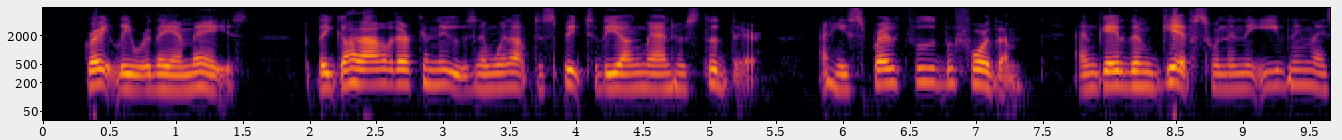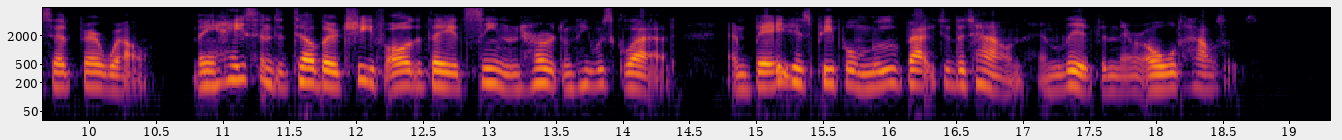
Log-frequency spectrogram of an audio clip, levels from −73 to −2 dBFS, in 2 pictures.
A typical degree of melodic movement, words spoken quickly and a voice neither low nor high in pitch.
Yes: average, 3.4 semitones; fast, 225 wpm; medium, 170 Hz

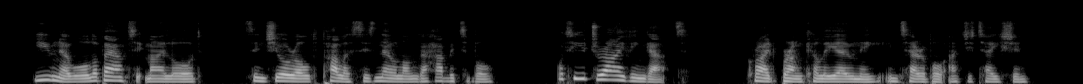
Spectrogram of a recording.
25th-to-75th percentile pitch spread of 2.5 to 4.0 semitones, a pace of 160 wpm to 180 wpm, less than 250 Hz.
No: average, 3.6 semitones; average, 140 wpm; low, 135 Hz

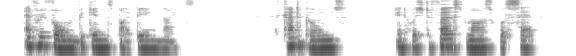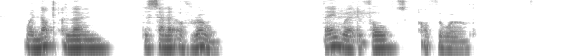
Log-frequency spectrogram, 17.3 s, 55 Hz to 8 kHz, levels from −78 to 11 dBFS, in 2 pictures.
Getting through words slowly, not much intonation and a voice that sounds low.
Yes: slow, 100 wpm; narrow, 2.0 semitones; low, 115 Hz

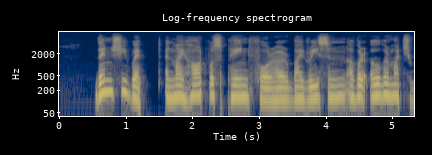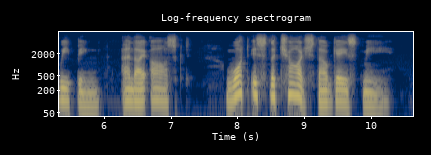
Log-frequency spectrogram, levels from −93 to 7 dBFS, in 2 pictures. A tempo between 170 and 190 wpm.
No: average, 150 wpm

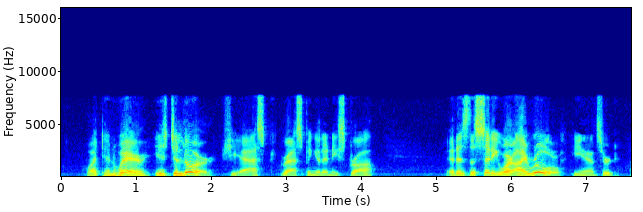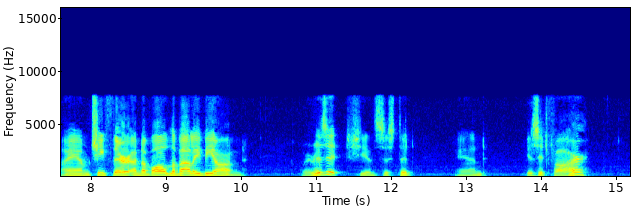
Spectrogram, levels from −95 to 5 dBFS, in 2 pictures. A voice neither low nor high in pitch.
Yes: medium, 155 Hz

